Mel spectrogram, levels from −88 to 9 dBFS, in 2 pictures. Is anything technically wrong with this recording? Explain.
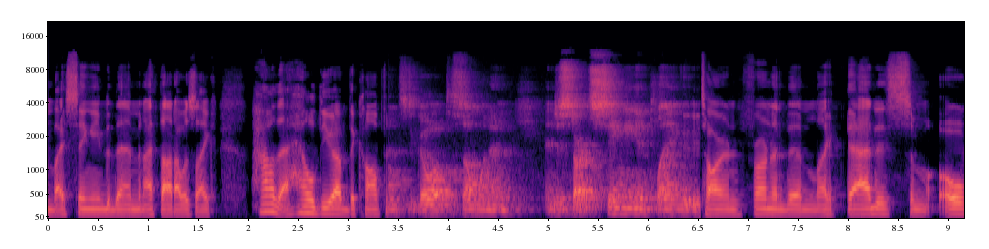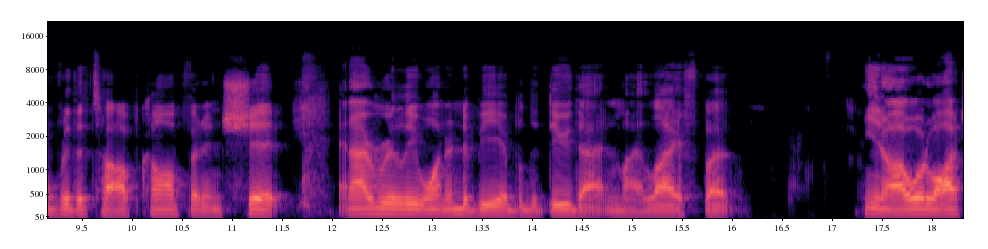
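Yes. The whole clip has a dull, gurgling, granular quality. It likely comes from MP2 compression, which at a low rate near 80 kbps quantises sub-bands coarsely and switches upper ones off.

From 3.41 to 6.52 s the speech turns roomy and hollow, with thinner bass. Faint room noise sits well below it, and the level barely shifts. This points to a switch to a distant microphone.

From 6.74 s to the end, the pace drops abruptly to about 0.58 speed while pitch holds. The speech drags, consistent with a time-stretched section that repeats short pieces.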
